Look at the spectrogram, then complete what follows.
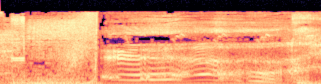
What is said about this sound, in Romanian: Căscatul e contagios, băi.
